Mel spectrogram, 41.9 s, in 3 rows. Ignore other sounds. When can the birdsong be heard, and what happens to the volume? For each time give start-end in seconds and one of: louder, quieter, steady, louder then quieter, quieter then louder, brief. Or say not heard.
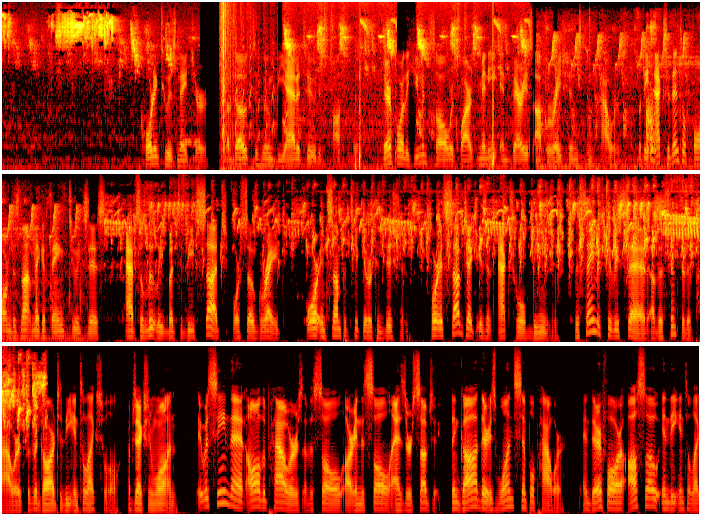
0.0-28.9 quieter then louder.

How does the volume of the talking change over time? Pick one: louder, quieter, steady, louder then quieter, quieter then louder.
steady.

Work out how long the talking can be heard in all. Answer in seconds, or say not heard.
39 s.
